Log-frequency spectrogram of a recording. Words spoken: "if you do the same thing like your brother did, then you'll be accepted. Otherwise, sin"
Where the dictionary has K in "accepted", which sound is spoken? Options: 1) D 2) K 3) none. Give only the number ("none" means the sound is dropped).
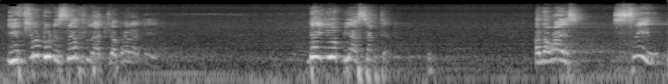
2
